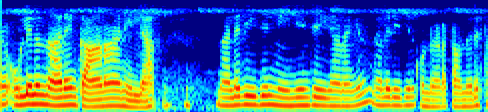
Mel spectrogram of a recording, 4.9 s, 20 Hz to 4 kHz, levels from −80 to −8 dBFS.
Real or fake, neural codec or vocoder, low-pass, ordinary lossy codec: real; none; 3.6 kHz; MP3, 24 kbps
